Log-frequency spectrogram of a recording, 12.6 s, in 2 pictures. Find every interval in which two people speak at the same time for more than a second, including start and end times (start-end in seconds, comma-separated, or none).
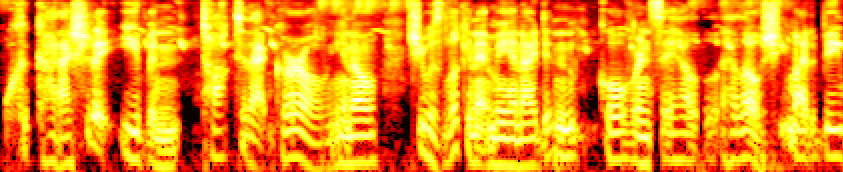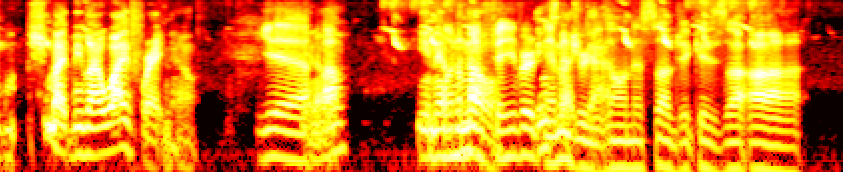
9.6-10.9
